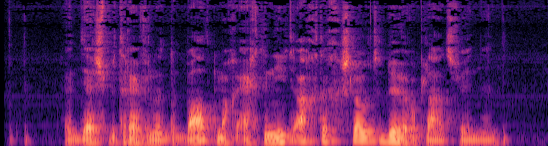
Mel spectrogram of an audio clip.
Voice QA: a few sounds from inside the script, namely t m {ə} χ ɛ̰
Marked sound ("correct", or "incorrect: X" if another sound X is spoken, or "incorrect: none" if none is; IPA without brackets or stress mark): incorrect: ɑ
